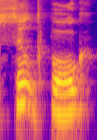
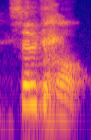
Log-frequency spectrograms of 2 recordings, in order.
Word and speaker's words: Silkeborg: And then we have West Ham versus Silkeborg of Denmark. No, that's not how you pronounce it. No. Try again. So you say it, you pronounce it first. Silkeborg. Yeah, it's good enough.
